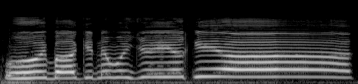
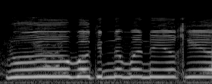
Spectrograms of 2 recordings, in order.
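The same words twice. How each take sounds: First: Slow, loud singsong coo; loud drawn-out cooing. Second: Sustained singsong coo. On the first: Asking the crying little one why, loud drawn-out coo. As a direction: stretch it out loudly to comfort a crier. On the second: Asking the crying little one why, gentler drawn-out coo. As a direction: draw out the last syllable soothingly. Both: Real, not acted.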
